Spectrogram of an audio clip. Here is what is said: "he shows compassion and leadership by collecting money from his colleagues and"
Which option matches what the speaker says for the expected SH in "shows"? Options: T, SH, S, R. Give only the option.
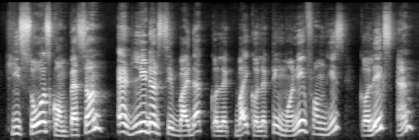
S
